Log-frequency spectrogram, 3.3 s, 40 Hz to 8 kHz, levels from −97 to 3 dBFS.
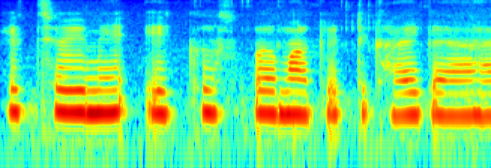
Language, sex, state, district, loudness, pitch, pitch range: Hindi, female, Delhi, New Delhi, -14 LUFS, 225 Hz, 215-235 Hz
